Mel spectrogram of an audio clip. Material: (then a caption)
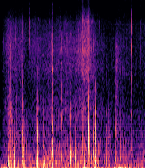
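Knit fabric. Long painted nails scratch and rub across a red knitted Christmas sweater with a snowman pattern, spread flat. The result is a quiet run of soft, scratchy rubs with muffled low thuds, and brief brighter scratches cutting through now and then.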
